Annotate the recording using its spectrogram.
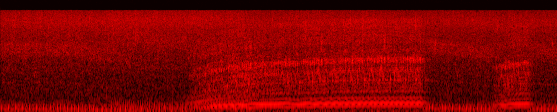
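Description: A small engine putters steadily at idle.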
